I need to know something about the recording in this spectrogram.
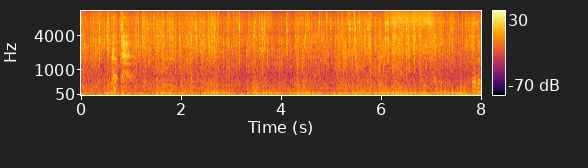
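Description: Mountain bike descending fast on a hardpacked dirt trail: wind rushing over the camera's microphone and tyre rumble, with steady rattling and clicking from the bike over the bumps.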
